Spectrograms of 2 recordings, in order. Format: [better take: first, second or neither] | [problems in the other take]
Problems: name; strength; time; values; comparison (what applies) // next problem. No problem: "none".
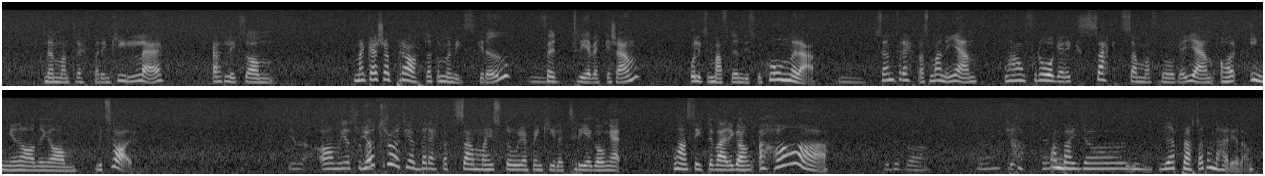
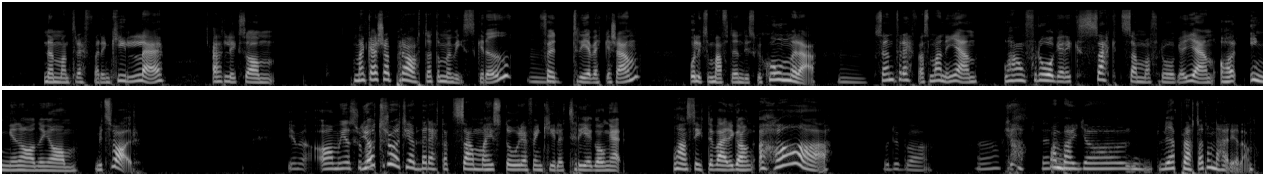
second | hiss; loud; throughout; 10 dB below the speech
